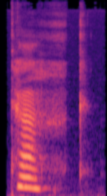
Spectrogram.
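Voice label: "tac tachd", Scottish Gaelic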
